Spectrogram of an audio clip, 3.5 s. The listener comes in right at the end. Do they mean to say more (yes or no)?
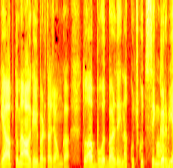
no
